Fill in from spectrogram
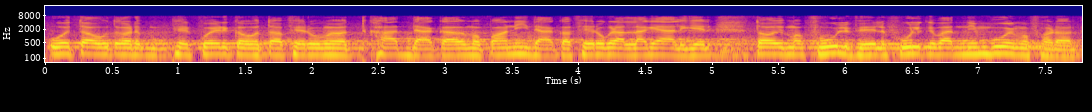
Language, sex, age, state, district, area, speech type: Maithili, male, 18-30, Bihar, Supaul, rural, spontaneous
